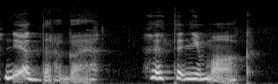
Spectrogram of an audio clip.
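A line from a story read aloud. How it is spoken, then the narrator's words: Sigh. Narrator (Russian): вздохнула пепелица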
